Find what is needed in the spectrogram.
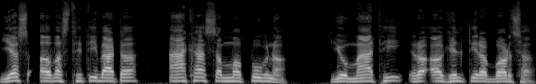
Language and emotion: Nepali, neutral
